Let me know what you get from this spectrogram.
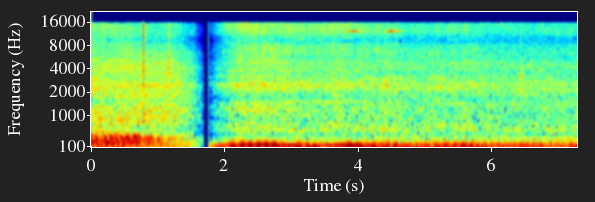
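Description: A classic Ferrari V8 sports car drives past. After a sudden cut, a Ferrari 458 Italia's V8 runs at low revs from close behind its exhaust: a low, fairly steady note whose pitch wavers a little.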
